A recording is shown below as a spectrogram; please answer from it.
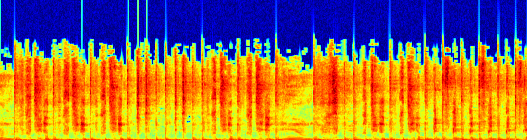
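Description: Human beatboxing through a microphone and PA: a fast run of snare and hi-hat clicks over a deep, continuous bass line. About three and a half seconds in there is a falling vocal pitch sweep.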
